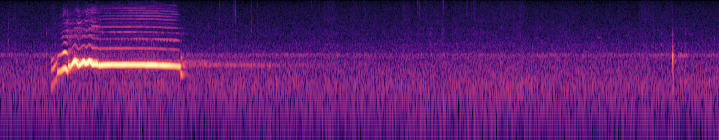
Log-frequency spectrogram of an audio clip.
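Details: A common loon in the Boundary Waters Canoe Area gives a single clear, mellow note that rises briefly then holds steady for about a second; quiet follows, broken by one sharp click.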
